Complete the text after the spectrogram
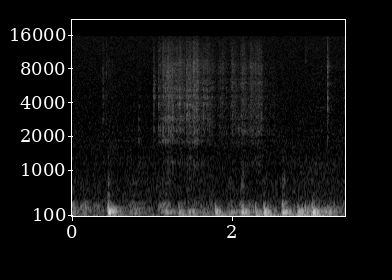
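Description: Water trickles as it is poured.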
